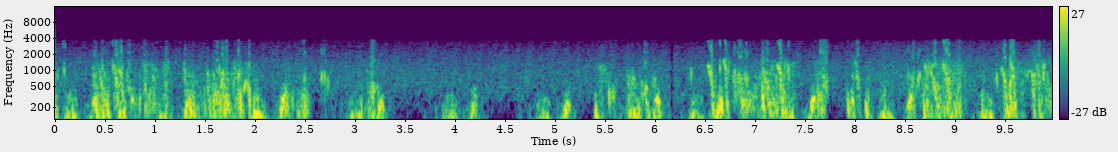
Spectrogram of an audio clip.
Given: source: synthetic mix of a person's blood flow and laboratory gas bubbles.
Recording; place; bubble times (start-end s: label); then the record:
Doppler ultrasound of blood flow; precordium
0.00-0.12 s: bubbles
0.14-0.21 s: bubbles
0.35-1.19 s: bubbles
1.25-2.06 s: bubbles
2.28-2.57 s: bubbles
2.63-2.79 s: bubbles
3.03-3.25 s: bubbles
5.38-5.63 s: bubbles
5.71-6.02 s: bubbles
6.33-6.41 s: bubbles
6.51-7.43 s: bubbles
7.59-7.76 s: bubbles
7.90-8.19 s: bubbles
8.28-8.33 s: bubbles
8.52-9.14 s: bubbles
9.26-9.31 s: bubbles
9.38-9.98 s: bubbles
From the record:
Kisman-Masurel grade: 332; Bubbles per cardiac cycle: rolling drumbeat, 9 or more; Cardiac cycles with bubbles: 50 to 99%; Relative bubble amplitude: moderate (0.250 to 0.450); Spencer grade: 3 (all of the cardiac periods contain showers or single bubble signals, but not dominating or overriding the cardiac motion signals); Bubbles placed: anywhere in the cardiac cycle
